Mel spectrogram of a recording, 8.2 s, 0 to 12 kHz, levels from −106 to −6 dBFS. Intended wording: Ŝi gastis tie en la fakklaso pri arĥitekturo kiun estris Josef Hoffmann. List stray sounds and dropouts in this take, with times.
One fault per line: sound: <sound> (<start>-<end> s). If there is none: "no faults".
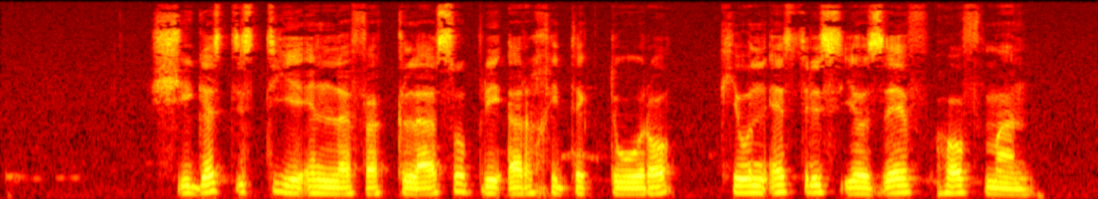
no faults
